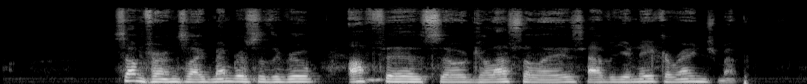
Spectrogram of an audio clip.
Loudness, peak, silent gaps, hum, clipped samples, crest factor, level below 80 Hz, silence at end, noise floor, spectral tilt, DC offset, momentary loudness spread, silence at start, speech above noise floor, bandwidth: -17 LUFS; -2 dBFS; none; none; under 0.1%; 14 dB; -46 dBFS; 0.6 s; -64 dBFS; -7 dB/octave; under 0.1%; 9 LU; 1.15 s; 47 dB; 15 kHz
